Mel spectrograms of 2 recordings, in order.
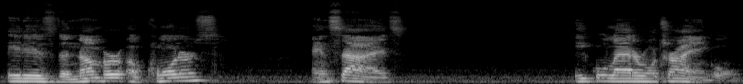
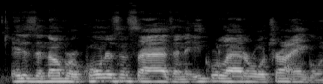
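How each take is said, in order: First: It is read at a slower pace. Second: It is read at a faster pace.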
